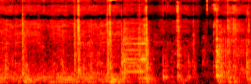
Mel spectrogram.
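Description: A sewing machine with an open toe foot stitches binding onto the front of a quilt, running in a steady, quiet mechanical rhythm with small bursts and pauses.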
